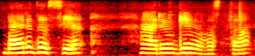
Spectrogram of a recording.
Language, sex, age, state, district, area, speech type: Sanskrit, female, 30-45, Kerala, Thiruvananthapuram, urban, spontaneous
